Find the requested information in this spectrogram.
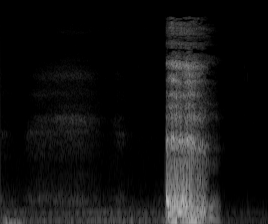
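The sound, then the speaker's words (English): A single short, harsh throat clearing from a man. It starts abruptly, is fairly loud, and stops after about half a second, following a stretch of near quiet. “He clears his throat again.”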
